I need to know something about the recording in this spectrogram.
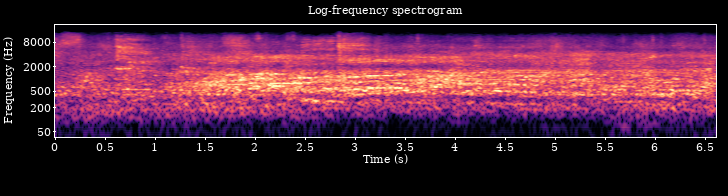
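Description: A large audience chatters and cheers in an echoing hall.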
